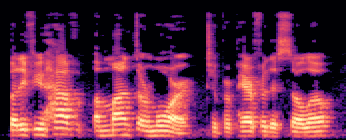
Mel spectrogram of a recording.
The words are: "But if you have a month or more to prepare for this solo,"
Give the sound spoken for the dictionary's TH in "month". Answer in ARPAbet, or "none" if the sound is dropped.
TH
